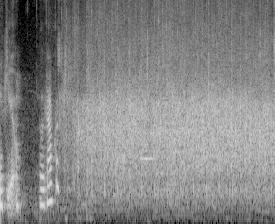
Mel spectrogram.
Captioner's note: audience applauding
